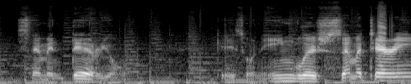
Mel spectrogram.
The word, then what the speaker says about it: cementerio: In Spanish, it's going to be this word, and you're going to say cementerio. Cementerio.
